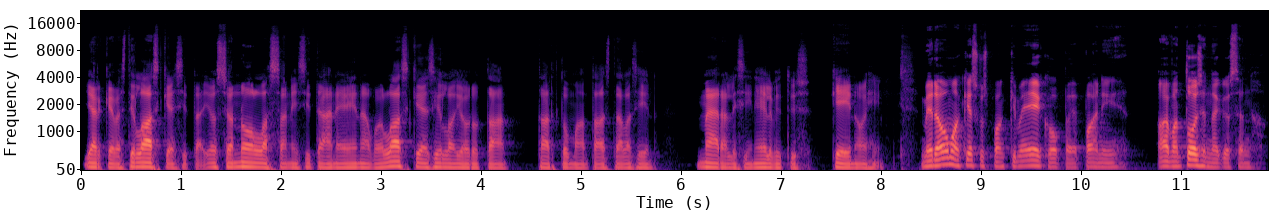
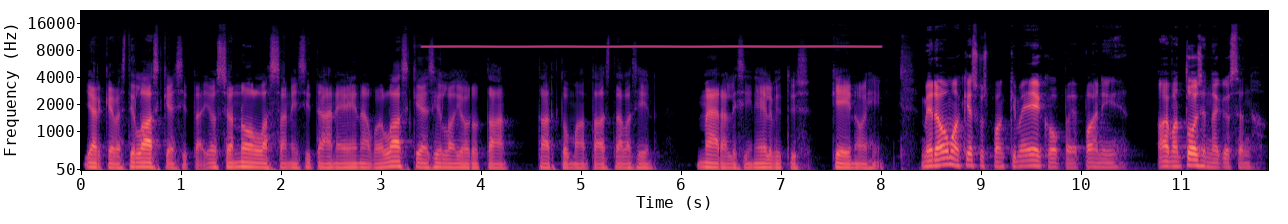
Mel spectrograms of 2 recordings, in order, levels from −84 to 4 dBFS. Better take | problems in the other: first | high-pitched whine; loud; from 3.5 to 8 s; 9 kHz, 7 dB below the speech

